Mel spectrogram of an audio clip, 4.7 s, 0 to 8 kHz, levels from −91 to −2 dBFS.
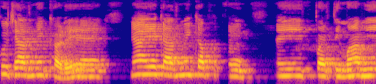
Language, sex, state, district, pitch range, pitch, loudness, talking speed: Hindi, male, Bihar, Lakhisarai, 190-225 Hz, 205 Hz, -14 LUFS, 140 wpm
